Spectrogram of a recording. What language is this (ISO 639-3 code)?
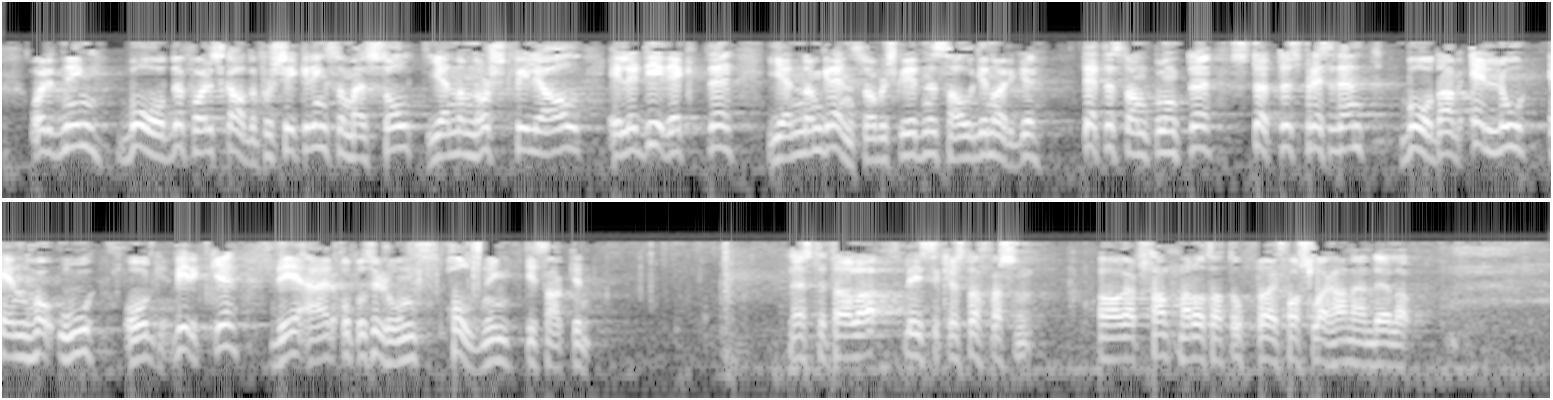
nor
